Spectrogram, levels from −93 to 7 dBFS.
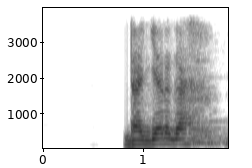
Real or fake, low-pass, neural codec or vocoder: real; 3.6 kHz; none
